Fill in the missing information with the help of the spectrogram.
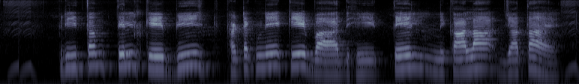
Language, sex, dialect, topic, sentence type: Hindi, male, Marwari Dhudhari, agriculture, statement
